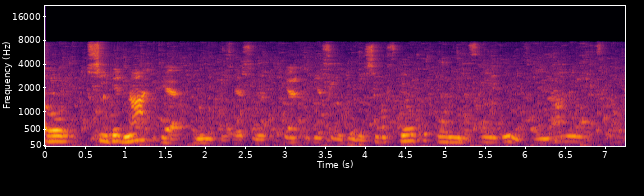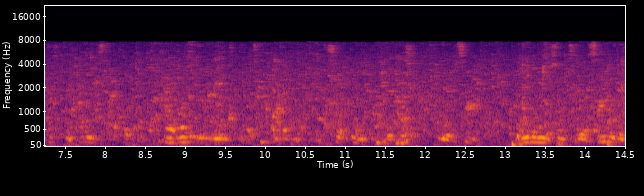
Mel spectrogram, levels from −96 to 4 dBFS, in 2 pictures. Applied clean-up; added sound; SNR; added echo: classical method log-MMSE.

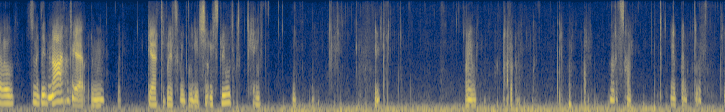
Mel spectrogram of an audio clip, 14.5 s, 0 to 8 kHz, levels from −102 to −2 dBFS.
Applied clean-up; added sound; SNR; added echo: neural diffusion model UNIVERSE++.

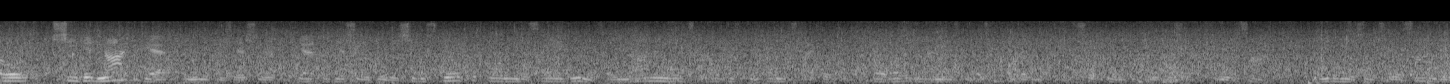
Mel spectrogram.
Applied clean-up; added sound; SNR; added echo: none; Stream; -2 dB; none.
